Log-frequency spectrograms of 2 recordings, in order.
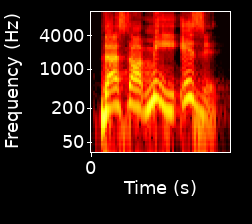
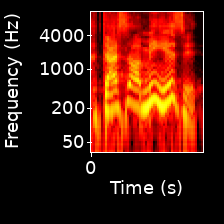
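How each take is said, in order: Both takes have the same delivery.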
